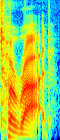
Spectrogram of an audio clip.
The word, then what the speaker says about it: Tyrod: quarterback his name is spelled Tyrod but it's pronounced to rod people want to be different yeah okay now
